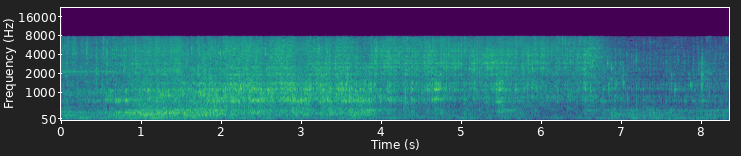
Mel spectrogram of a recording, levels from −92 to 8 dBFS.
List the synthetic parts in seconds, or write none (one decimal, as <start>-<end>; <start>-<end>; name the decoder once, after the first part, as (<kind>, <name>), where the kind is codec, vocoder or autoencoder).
0.7-1.5 (codec, DAC); 4.7-6.2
